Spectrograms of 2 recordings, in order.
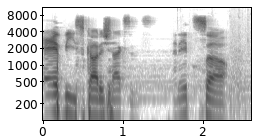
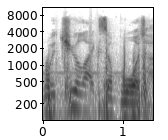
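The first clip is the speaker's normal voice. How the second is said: put-on British accent and pronunciation. Showing the only phrase they can pronounce the british way, imitated british accent. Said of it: "pronounce in the British way".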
